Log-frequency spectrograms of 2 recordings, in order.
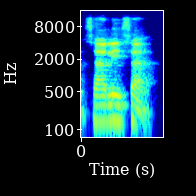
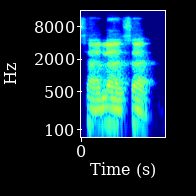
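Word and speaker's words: ثلاثة: Ini kalau dibaca salah si asyara apa salah sa asyara? Jawabnya Salim, afan, Salisa. Salisa. Salisa asyara. Ya, bacanya seperti itu.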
